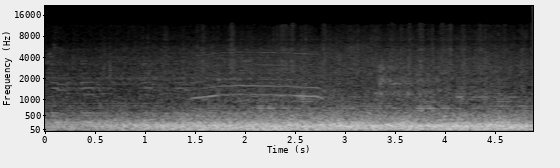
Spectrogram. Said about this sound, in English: The plane bumps and sways during takeoff.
